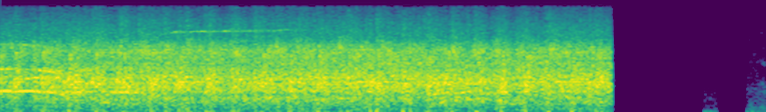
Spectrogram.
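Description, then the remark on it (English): An audience applauds both speakers after a debate on creation and evolution, steadily for about seven seconds, a dense wash of many hands clapping at once, then the sound cuts off abruptly into near silence. “Hey, both, both speakers have done an outstanding job. Let's hear it for both of them, huh?”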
